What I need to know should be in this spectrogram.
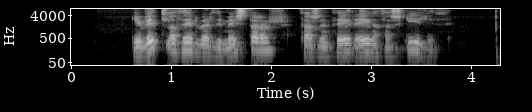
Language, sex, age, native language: Icelandic, male, 40-49, Icelandic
